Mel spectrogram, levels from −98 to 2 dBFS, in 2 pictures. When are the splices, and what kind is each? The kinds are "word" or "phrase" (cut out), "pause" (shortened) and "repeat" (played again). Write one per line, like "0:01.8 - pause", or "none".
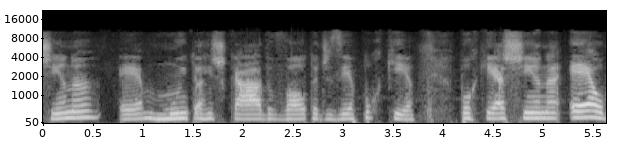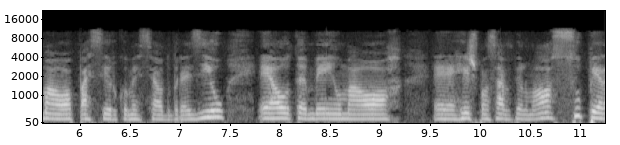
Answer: none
